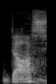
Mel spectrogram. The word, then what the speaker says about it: DOS: And that's how you have to say it. Doss you even doss brah. I was trying to understand it in my head when I read it like how do you say this? Yeah. It could have been like German sounding or uh who or who knows. I said does in my mind I was does you even doss bro?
